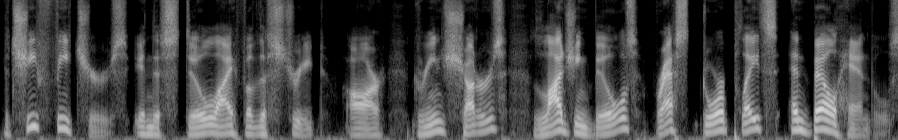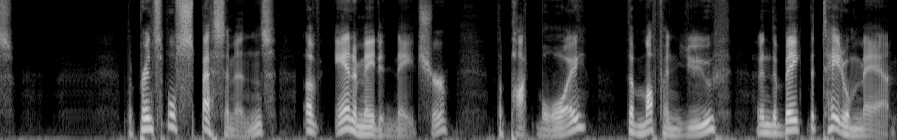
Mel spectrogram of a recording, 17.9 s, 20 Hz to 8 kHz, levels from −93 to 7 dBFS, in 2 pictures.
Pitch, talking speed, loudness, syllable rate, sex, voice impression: 120 Hz, 125 wpm, -22 LUFS, 4.1 syllables/s, male, masculine, very adult-like, slightly halting, refreshing, friendly, lively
